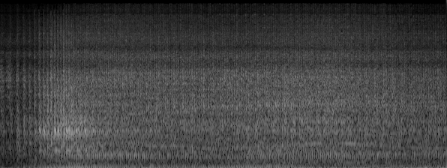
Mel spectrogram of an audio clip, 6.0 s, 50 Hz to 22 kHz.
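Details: 1975 Case David Brown 1212 tractor, 2WD, 71HP engine, 4,353 hours, with front loader: a steady, even diesel clatter at idle with a low, regular beat and no knocks or misses. The engine sounds good. Normal idle.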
